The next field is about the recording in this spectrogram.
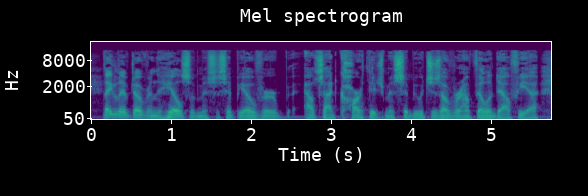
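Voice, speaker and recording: A man with a Memphis accent and a very deep, low pitch, at a very fast pace with fairly even intonation, against a quiet background. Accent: Southern US (Memphis). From US South. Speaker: historian, author and filmmaker. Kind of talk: interview conversation, storytelling. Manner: talkative.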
